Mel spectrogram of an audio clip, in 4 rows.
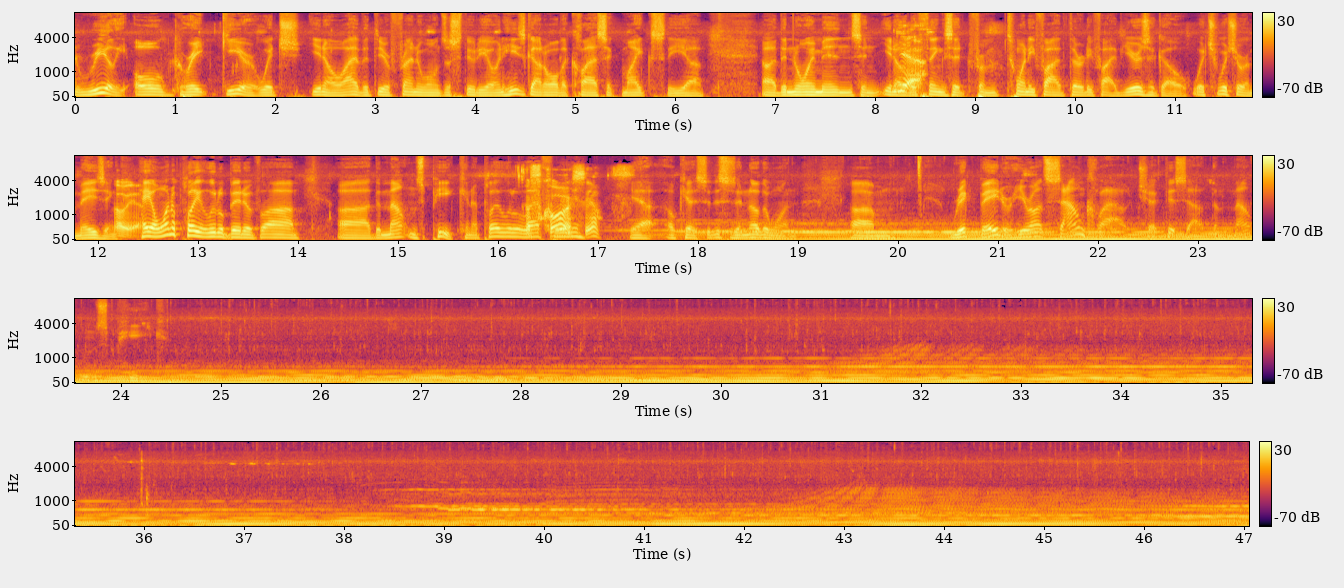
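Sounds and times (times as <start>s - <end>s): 
speech: 0.0s - 24.6s
dripping water in an ambient music track: 0.0s - 47.0s
droning synth tones with slow rising sweeps: 16.3s - 47.0s.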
